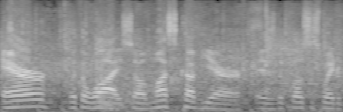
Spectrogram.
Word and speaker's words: Mousque-Bieres: to pronounce our name it is a play on the word musketeer in French mascota and it's pronounced you skip yeah so moose cub and air with a why so Muscovy air is the closest way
